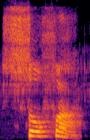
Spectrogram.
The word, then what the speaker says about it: sofá: con puntos a sofá donde tiene la mayor fuerza de voz en la fa o en lazo en la fe porque tú dices sofá tú no dices sofá tú dices sofá por eso la fuerza de voz recae en la última si la fuerza de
